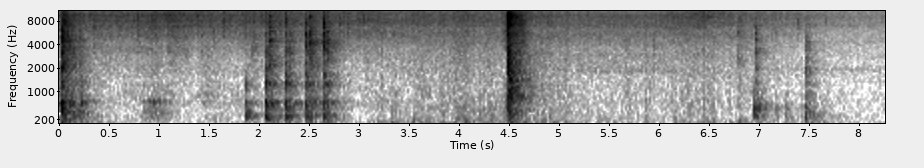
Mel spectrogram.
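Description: Kitchen pans and utensils clattering as they are moved and set down: a knock at the start, a quick run of clinks about two seconds in, a sharp clang about halfway, and two more knocks near the end.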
